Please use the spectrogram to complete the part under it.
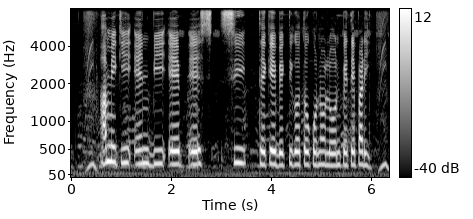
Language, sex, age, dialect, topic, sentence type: Bengali, female, 18-24, Rajbangshi, banking, question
